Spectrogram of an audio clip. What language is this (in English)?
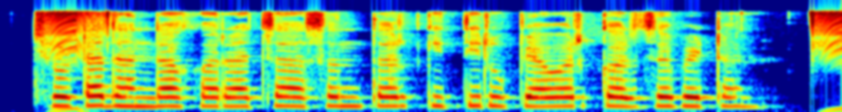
Marathi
